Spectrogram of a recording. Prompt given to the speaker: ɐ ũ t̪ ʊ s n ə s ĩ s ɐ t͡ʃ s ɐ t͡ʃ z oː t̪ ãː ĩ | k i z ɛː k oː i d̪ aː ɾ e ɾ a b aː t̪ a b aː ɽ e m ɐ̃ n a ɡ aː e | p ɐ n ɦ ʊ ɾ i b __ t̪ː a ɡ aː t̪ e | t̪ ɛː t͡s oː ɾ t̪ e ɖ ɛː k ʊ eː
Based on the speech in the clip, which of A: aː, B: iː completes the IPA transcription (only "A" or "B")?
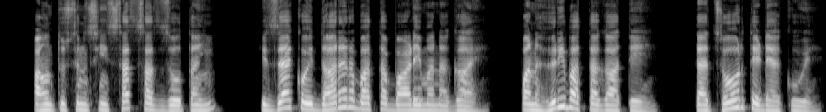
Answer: A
